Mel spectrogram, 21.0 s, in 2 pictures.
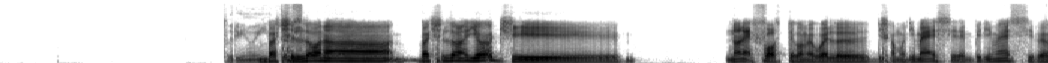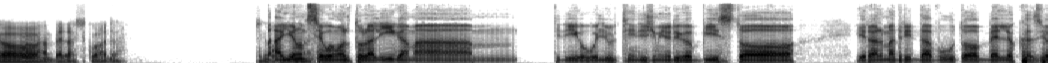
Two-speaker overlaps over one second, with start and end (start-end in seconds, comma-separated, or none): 2.6-3.9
